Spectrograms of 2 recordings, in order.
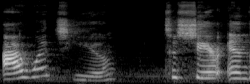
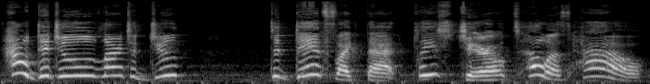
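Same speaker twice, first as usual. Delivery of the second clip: high, eager begging questions; eager pleading; 8 semitones higher, 4 dB louder than usual. Acted. Animals begging Gerald for his secret, high and eager.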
